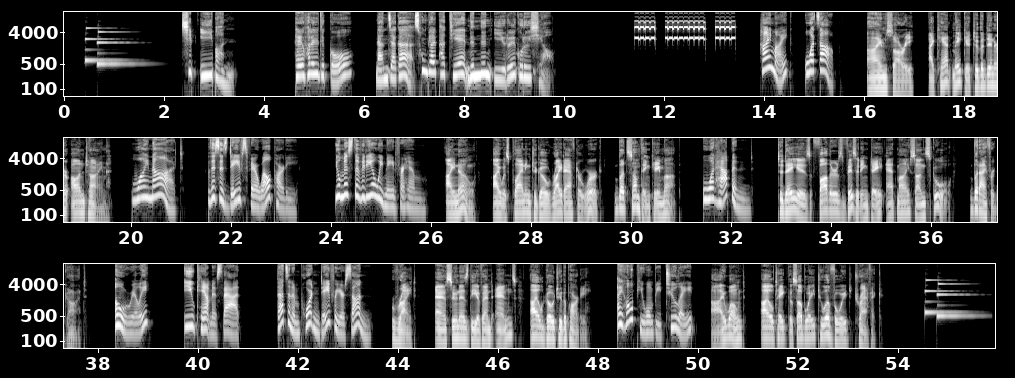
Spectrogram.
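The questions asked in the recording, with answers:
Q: 대화를 듣고 남자가 송별 파티에 늦는 이유를 고르시오.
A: 아들 학교의 아버지 방문의 날 행사에 가야 해서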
